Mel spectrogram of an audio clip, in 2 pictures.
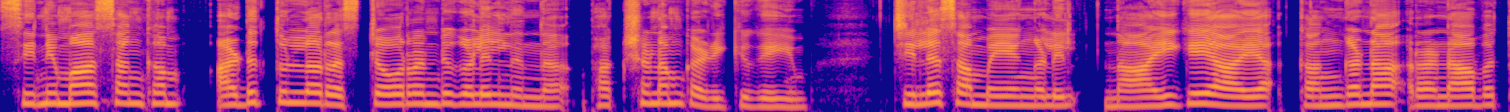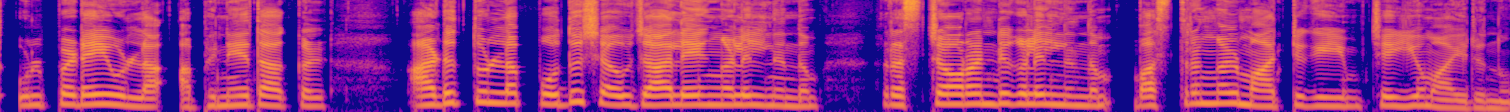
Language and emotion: Malayalam, neutral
